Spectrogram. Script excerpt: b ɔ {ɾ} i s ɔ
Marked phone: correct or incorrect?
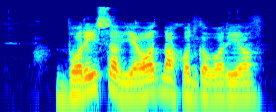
correct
